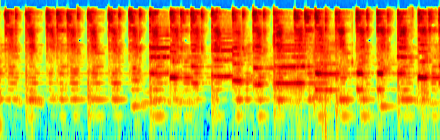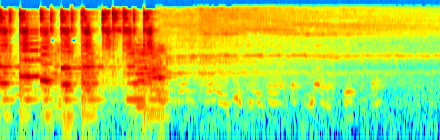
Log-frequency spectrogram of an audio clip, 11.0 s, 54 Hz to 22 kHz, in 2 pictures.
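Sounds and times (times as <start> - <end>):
faint distant voices: 7.3 - 11.0.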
